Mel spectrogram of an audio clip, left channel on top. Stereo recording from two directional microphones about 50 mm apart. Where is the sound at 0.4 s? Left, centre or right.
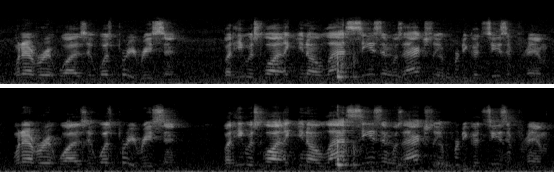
Right.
